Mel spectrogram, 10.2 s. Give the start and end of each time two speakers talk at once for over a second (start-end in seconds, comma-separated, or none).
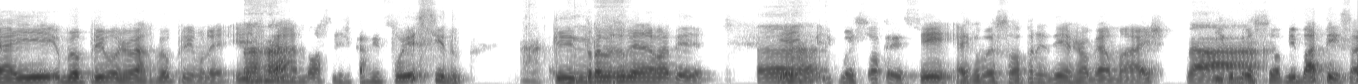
none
